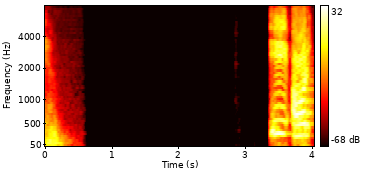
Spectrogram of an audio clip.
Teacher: ई और ई बोलते समय आपकी जीभ कंठ से थोड़ा ऊपर लगती है तो उसे कहते हैं तालु या तालव्य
